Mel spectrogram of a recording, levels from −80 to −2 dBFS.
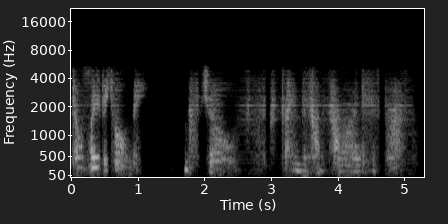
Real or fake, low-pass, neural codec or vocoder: fake; 5.4 kHz; codec, 44.1 kHz, 0.9 kbps, DAC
